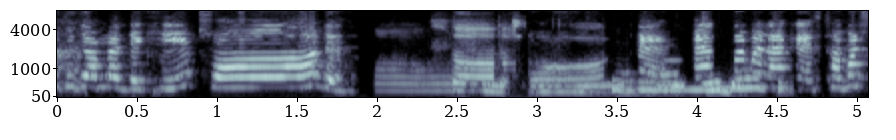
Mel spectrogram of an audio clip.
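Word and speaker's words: ص: জিহ্বার আগা নিচের দুই দাঁতের পিছনে, জিহ্বার আগা নিচের দুই দাঁতের পেছনে, সদ। হ্যাঁ, উচ্চারণটা মোটা হবে, সদের উচ্চারণটা মোটা হয়, সদ, সদ, সদ।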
